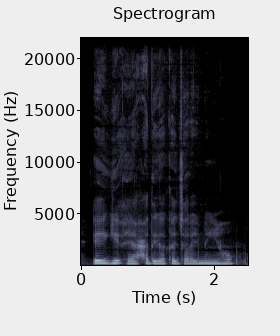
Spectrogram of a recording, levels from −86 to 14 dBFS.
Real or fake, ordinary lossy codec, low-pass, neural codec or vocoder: real; none; none; none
